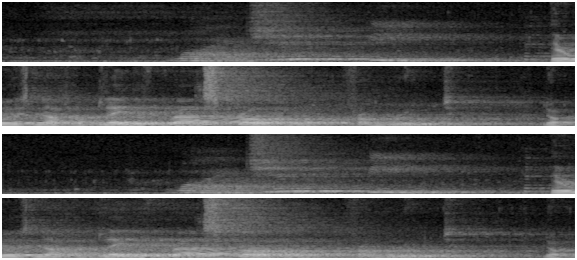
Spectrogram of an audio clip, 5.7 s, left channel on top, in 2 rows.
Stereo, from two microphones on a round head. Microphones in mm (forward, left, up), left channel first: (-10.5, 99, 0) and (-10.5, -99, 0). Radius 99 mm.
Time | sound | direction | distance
0.8 | a woman speaking | 15° right (ahead or behind) | 1.6 m
2.7 | a man speaking | 20° left (ahead or behind) | 0.5 m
